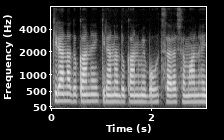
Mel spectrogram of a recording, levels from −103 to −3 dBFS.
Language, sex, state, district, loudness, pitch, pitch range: Maithili, female, Bihar, Samastipur, -19 LUFS, 195 Hz, 190-205 Hz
